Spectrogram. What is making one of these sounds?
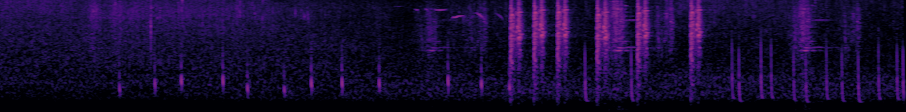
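Quick light footsteps patter across the ground.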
